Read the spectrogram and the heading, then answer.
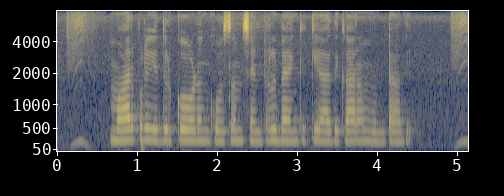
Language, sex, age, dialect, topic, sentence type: Telugu, female, 18-24, Southern, banking, statement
